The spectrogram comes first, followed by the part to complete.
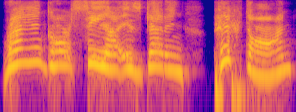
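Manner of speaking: hammed-up high Doucette whine; Greg Doucette impression. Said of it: "Do a Greg Doucette on Ryan Garcia".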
